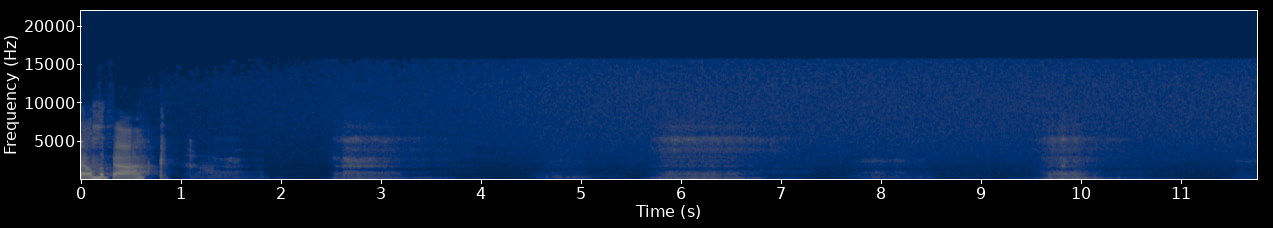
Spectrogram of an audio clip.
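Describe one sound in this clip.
A woman breathes in and out slowly and deeply.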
